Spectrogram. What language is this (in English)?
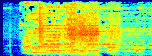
Chinese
